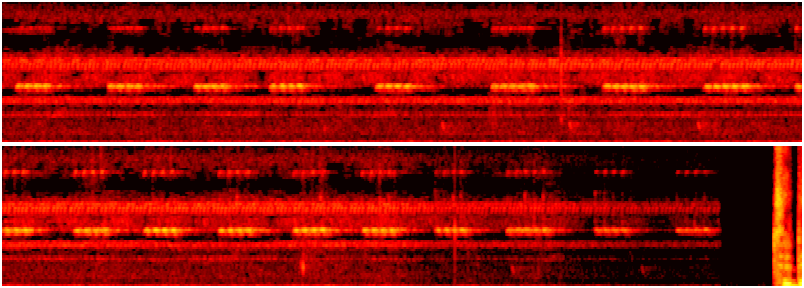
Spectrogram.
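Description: Cricket chirping in an even rhythm, about three chirps a second, over a steady high ringing; it fades out near the end.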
